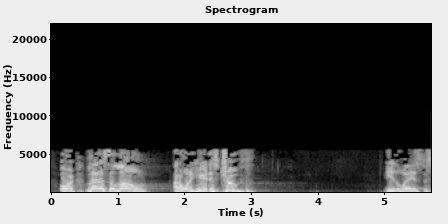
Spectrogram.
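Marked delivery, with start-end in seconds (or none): 0.6-3.0 acted, rude, very high-pitched indignant yell. Speaker acting out a demon's outburst at Jesus: retelling a yell. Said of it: "He yells it".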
